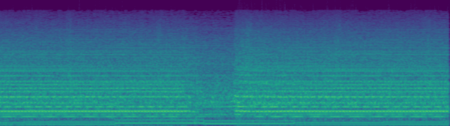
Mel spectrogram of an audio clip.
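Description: Arena hockey goal horn blaring in two long blasts, with a short break about three seconds in. A deep bass line steps between notes underneath.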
